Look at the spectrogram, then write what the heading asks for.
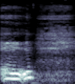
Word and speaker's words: OOOOO: honest honest as always when i first heard of the app i wasn't quite sure how it's pronounced and then i found out it was ooh and then i was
